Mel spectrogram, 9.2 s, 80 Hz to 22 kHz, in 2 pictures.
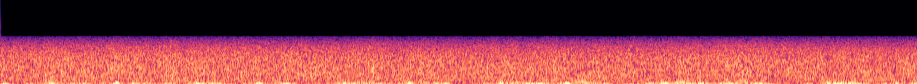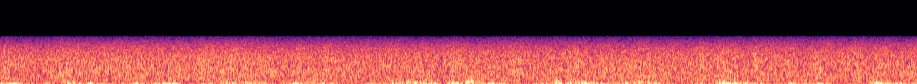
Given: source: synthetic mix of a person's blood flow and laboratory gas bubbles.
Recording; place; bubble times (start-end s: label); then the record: Doppler ultrasound of blood flow; precordium
no bubbles
From the record:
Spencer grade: 0 (complete lack of bubble signals)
